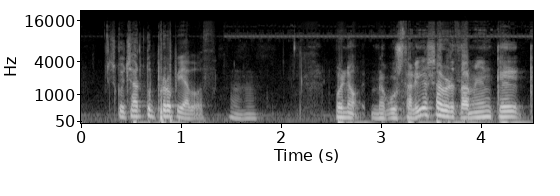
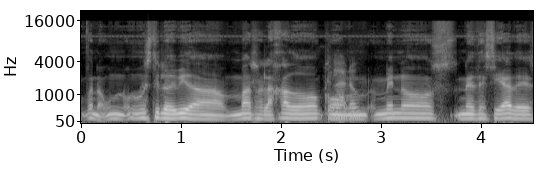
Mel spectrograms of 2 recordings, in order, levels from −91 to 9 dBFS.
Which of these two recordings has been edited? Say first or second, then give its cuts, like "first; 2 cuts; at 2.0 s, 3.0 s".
first; 2 cuts; at 1.4 s, 2.8 s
